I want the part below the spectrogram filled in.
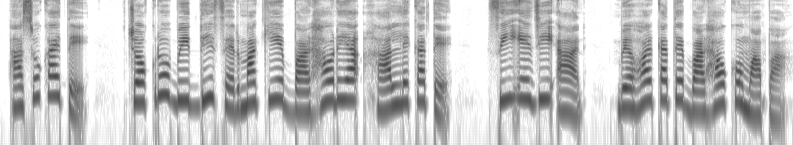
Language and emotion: Santali, neutral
